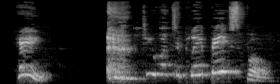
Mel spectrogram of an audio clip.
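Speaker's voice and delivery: high, loud eager invitation; cheerful giant kid. Acted. Giant inviting Jack to play, high and eager. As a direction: ask it brightly like a kid.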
